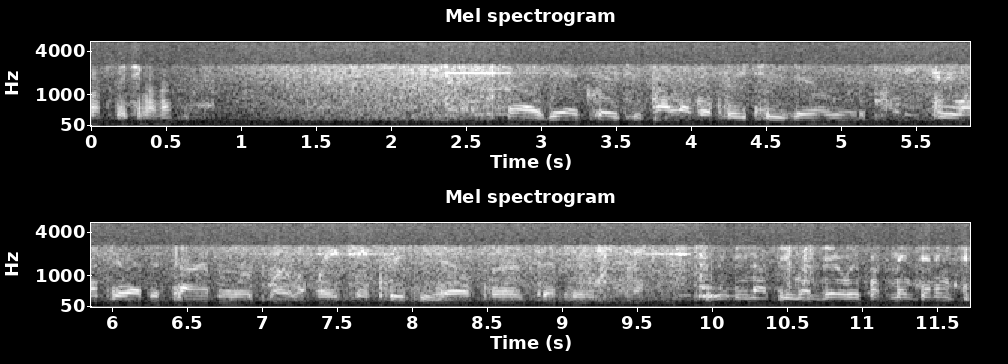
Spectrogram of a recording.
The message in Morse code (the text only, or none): none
